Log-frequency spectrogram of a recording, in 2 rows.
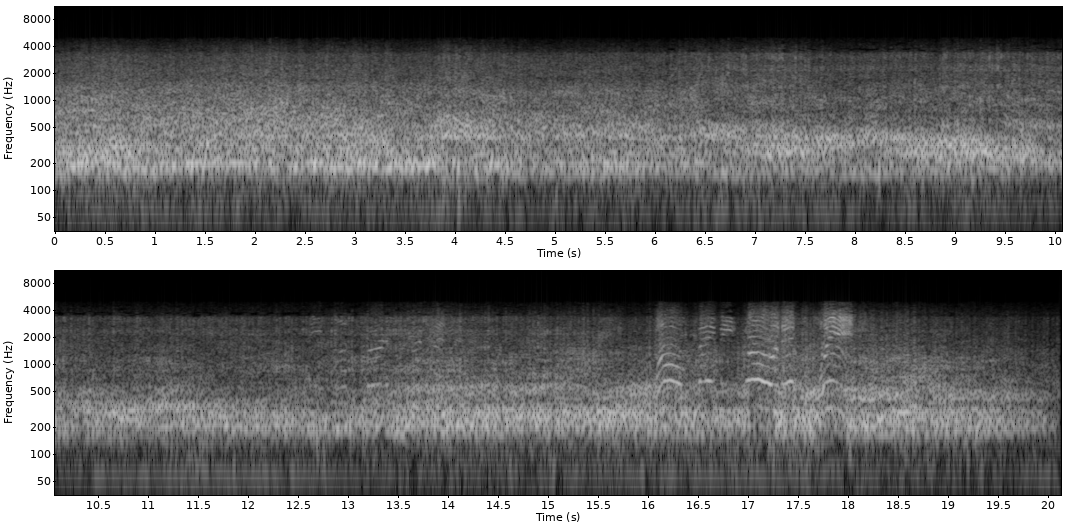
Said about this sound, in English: The MA-6 vehicle has lifted off. Trajectory looks good. The MA-6 vehicle is off the launch pad.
